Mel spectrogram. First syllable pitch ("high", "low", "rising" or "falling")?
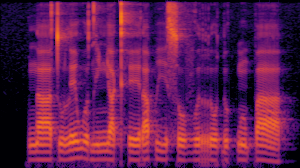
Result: low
